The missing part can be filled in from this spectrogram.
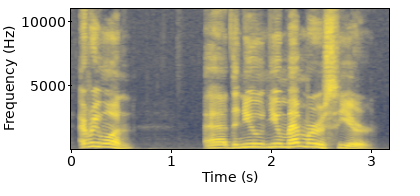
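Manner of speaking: high put-on girl voice; energetic schoolgirl announcement. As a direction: announce it to the club in a high, eager voice. Voices Sayori announcing new member.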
